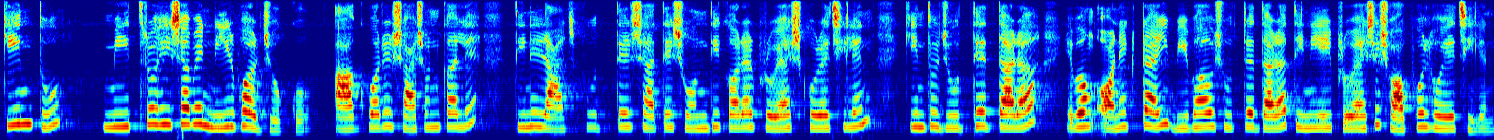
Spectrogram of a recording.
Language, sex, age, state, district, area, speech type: Bengali, female, 18-30, West Bengal, North 24 Parganas, urban, spontaneous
